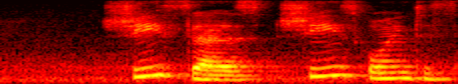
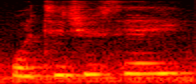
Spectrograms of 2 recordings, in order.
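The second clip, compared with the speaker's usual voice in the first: high, soft puzzled question; lightly voiced nurse asking; 12 semitones higher, 7 dB quieter than usual. A narrator's reading. Nurse asking patient to repeat, high and soft. Nurse didn't hear him.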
